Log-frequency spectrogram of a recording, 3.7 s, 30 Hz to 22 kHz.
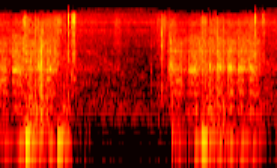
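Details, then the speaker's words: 1994 Nissan Sentra 1.6 cold start at −12 °C after a −16 °C night: no fuel pump heard priming, sputtering bursts that stumble and die then catch unevenly, smoking; hard starting when cold, runs well once caught. "i don't hear the fuel pump come on starts like the talon definitely not a cold weather car"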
